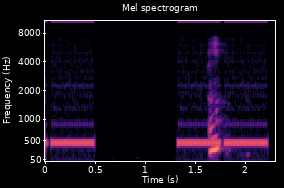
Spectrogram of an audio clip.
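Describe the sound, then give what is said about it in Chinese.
A phone rings with an electronic tone for an incoming call from a loved one, in two steady bursts separated by a brief silence. A short vocal sound briefly overlaps the second ring. “说着就来了，宝贝的电话。”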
